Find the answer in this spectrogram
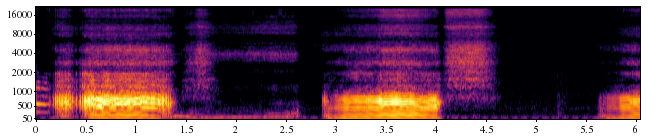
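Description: A Boston Terrier snores loudly, each long rattling, buzzy breath repeating every few seconds.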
